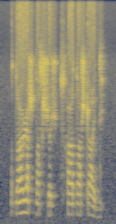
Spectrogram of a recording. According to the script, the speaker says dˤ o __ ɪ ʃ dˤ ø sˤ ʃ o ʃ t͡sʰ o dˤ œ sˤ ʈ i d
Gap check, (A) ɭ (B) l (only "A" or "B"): A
